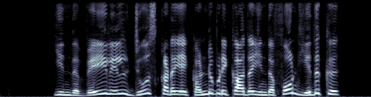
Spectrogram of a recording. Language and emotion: Tamil, angry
